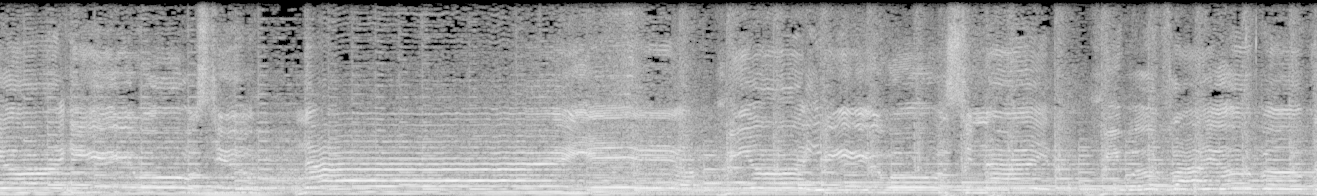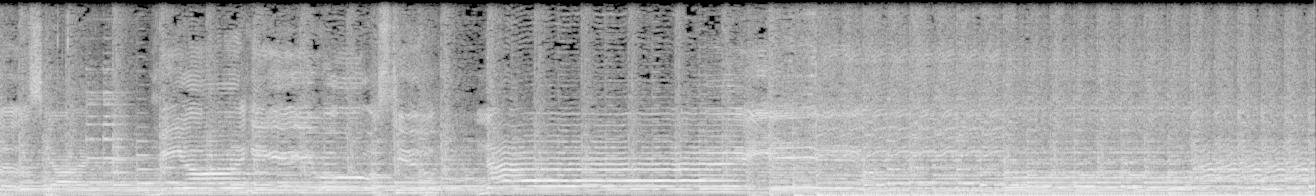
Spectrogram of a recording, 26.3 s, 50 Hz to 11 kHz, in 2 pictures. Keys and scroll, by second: 17.6 ctrl+e, 19.1 ctrl+shift+a.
